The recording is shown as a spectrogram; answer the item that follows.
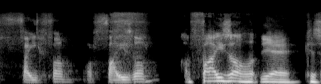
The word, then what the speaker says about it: Pfizer: I think it's pronounced Pfizer or Pfizer.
